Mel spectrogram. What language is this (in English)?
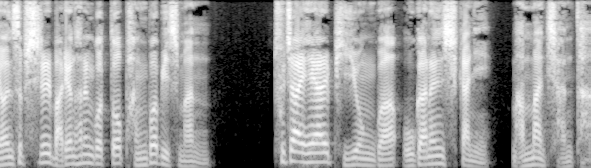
Korean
